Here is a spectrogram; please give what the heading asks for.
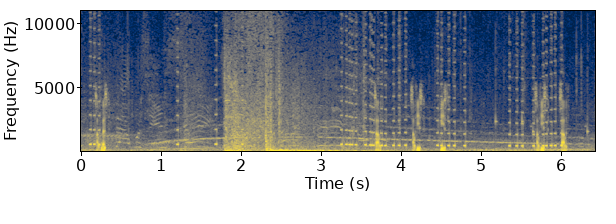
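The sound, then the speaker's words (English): Rocket launcher explosion in a video game: a broad roaring blast with a deep rumbling low end lasts about a second, surrounded by people talking and scattered sharp in-game impacts. “Let's blow up a person. Rocket launcher, that's a bit overkill.”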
